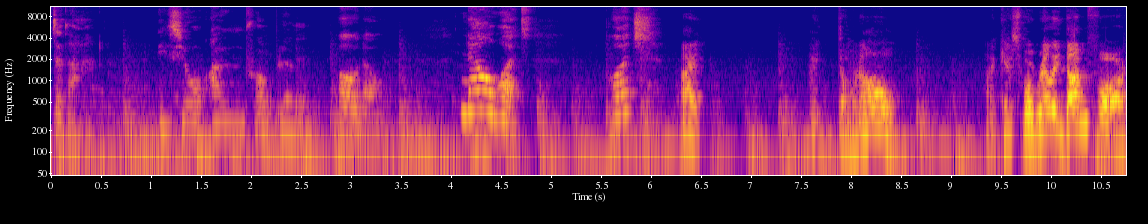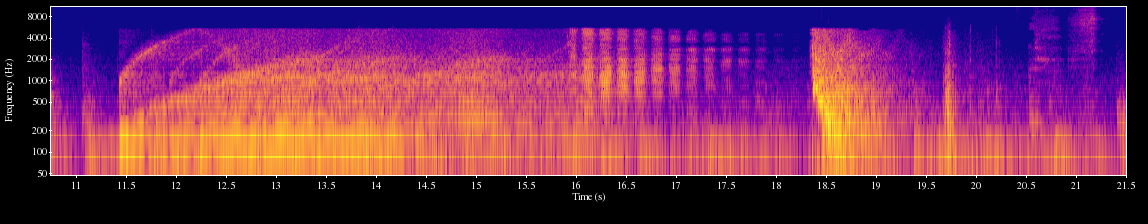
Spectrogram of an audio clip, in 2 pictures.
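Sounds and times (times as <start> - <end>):
speech: 0.0 - 6.6, 7.6 - 10.9, 11.5 - 13.1
sustained electronic whine: 11.4 - 17.5
fluttering electronic pulses: 11.4 - 19.4
gunshot in a robot adventure drama: 18.4 - 20.2.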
